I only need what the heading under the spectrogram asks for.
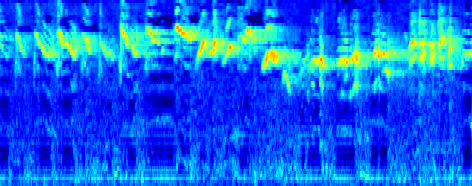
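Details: Fast nembak-nembak master song from an oriental white-eye for training caged birds. Busy, piercing twitters build into longer warbled runs that sag slightly in pitch, with a low mains-like hum throughout.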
